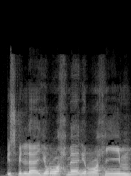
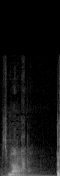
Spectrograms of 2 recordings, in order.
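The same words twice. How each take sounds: First: It is said loudly, out loud. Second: It is said quietly, under the breath.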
